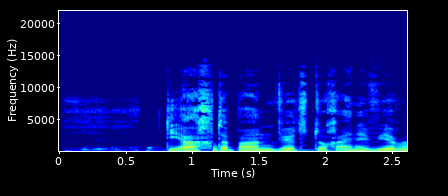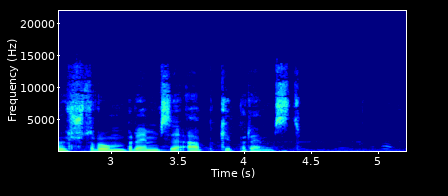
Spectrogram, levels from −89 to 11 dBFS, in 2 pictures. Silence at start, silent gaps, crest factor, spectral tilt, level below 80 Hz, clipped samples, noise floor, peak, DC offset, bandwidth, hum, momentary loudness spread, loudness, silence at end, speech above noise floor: 0.15 s; none; 20 dB; -4.5 dB/octave; -70 dBFS; under 0.1%; -75 dBFS; -22 dBFS; under 0.1%; 14 kHz; none; 9 LU; -41 LUFS; 0.8 s; 34 dB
